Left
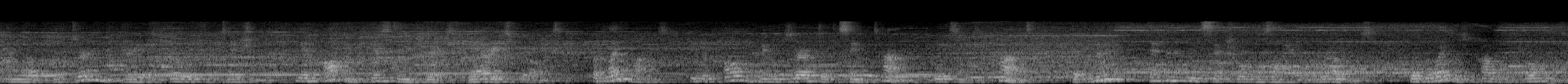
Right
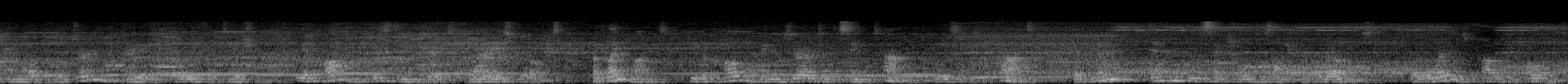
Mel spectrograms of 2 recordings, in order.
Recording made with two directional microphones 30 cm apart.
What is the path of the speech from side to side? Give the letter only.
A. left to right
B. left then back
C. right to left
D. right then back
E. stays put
D.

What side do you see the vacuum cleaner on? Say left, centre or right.
left.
